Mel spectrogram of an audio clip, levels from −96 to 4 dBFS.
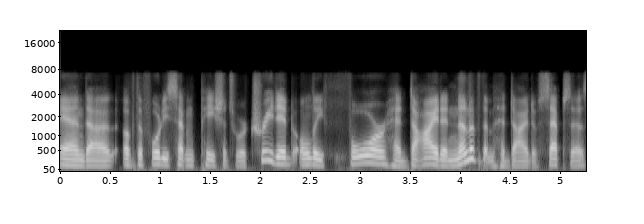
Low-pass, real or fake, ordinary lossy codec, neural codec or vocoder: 7.2 kHz; fake; MP3, 64 kbps; codec, 24 kHz, 0.9 kbps, WavTokenizer, large speech release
